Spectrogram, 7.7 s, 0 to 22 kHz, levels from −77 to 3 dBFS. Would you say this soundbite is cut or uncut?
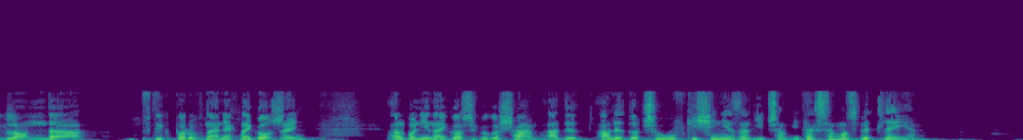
cut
